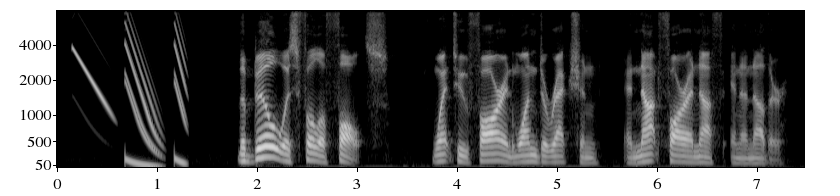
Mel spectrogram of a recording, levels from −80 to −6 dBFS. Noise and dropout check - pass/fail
fail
